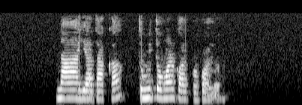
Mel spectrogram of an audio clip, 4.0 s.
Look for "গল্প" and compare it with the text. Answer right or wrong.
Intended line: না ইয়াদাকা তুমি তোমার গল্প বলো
right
